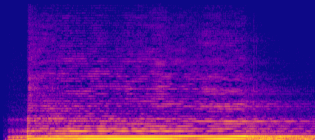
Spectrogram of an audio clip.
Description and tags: fog horn sample(wet)
This is a sample of an actual foghorn w/ added reverb to sound distant.
wet, horn, fog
